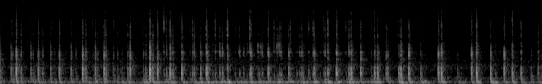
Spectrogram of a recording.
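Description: Fingernails of both hands rapidly tap and scratch the hollow, glossy blue plastic water tank of a handheld Tefal garment steamer lying on its side on a wooden table. The result is a dense stream of quick, dry clicks and scrapes with a hollow, low-mid body and almost no ring.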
